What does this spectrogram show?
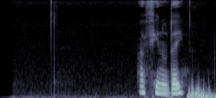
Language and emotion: Russian, neutral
